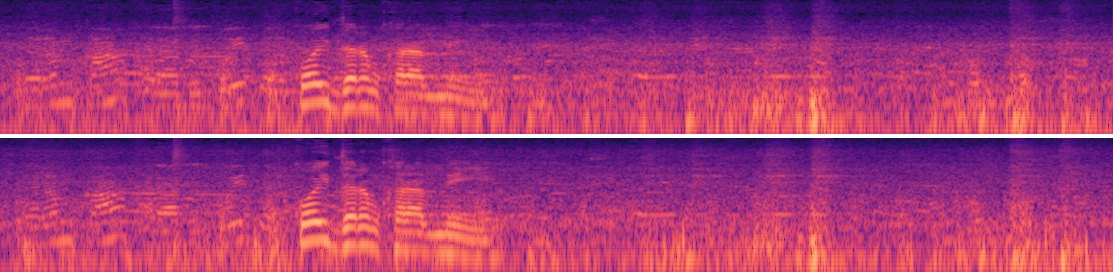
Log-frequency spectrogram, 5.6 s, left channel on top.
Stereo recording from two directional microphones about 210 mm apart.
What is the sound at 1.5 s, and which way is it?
Speech, 50° right (ahead or behind).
